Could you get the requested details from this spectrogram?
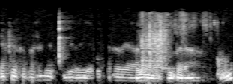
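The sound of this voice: A man speaks with a slightly mellow tone and a husky, rough edge. His pace is moderate, with ordinary pitch variation.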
